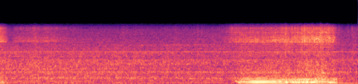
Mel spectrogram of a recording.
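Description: A dog's low rattling snore on one breath in, over steady room hiss.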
